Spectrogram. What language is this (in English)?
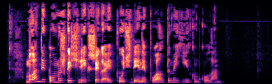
Mari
